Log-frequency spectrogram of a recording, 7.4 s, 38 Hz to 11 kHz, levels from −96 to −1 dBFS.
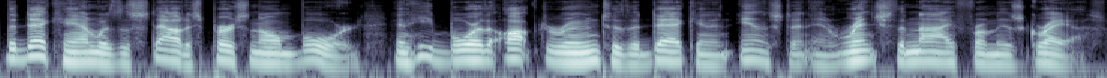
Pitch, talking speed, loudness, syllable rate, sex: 125 Hz, 210 wpm, -20 LUFS, 5.0 syllables/s, male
